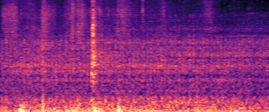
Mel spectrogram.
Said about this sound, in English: A tractor engine and the occasional car are about all that disturb the bucolic landscape near the small town of Feldkirchen.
